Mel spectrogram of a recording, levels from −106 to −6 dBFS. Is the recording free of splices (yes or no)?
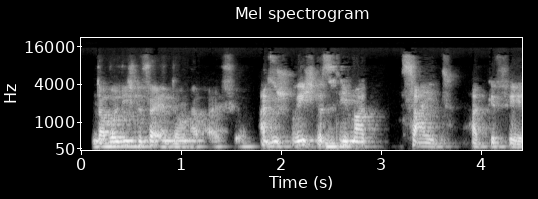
yes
